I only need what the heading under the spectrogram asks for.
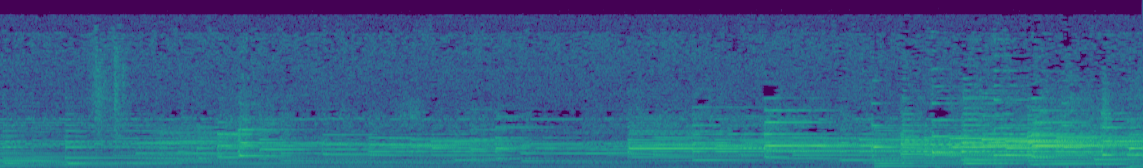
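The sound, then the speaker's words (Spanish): A mobile phone rings with a melodic ringtone of bright, sustained tones that shift from note to note throughout, fairly quiet and with no talk. “¡Suena el móvil!”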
